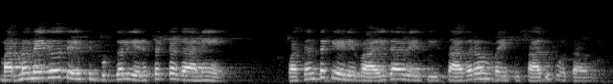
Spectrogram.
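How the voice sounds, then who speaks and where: Her voice mid-range and her pace moderate, a Telangana-accented poet on a poetry forum stage reads her own verse rhythmically, with casual introductions in Telugu mixed with English. The room is echoey and the audio has its highs cut off.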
